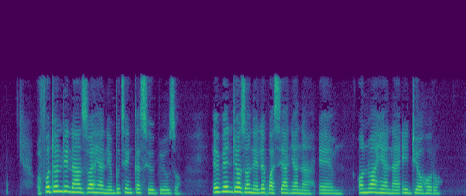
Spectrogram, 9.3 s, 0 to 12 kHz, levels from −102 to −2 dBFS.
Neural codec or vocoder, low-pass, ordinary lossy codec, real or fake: codec, 16 kHz, 0.8 kbps, ZipCodec; 7.2 kHz; MP3, 48 kbps; fake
